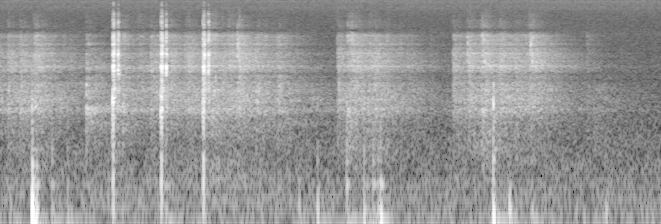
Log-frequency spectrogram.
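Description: Scattered sharp snaps of airsoft gunfire, about six at uneven intervals, the loudest about a third of a second in, with rustling from the player's gear and movement between them.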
